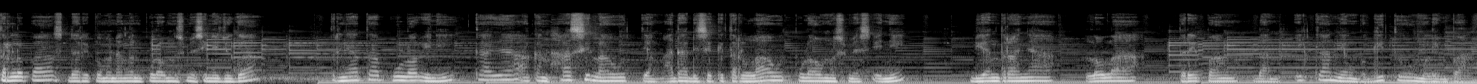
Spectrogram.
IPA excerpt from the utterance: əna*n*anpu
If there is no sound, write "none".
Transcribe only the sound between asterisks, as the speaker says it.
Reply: ŋ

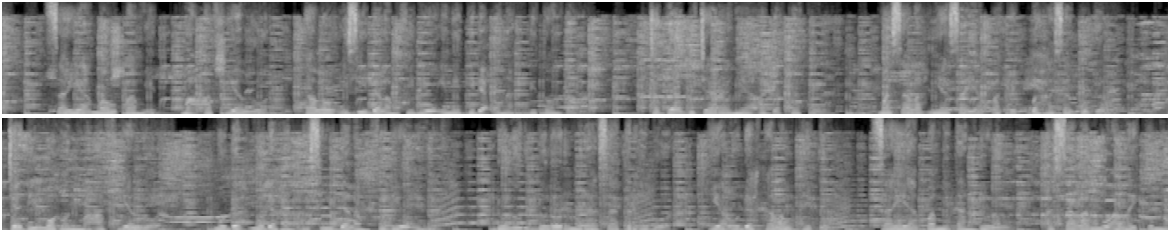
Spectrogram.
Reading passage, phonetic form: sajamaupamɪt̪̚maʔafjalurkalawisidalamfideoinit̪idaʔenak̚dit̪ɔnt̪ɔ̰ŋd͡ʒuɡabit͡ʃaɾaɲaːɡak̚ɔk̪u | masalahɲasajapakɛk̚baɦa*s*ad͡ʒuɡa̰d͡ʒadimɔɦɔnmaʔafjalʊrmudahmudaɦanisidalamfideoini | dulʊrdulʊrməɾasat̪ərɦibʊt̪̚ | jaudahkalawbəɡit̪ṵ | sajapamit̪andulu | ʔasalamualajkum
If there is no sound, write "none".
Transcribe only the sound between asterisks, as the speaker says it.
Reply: s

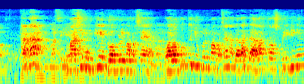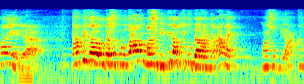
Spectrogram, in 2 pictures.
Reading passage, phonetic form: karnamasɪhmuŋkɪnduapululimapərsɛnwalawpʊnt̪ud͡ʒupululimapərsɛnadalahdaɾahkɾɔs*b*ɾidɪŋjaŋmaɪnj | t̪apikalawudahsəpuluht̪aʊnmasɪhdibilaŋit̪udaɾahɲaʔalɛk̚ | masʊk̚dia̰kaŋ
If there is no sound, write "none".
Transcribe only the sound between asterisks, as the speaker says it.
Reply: b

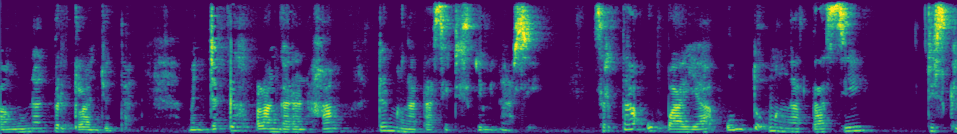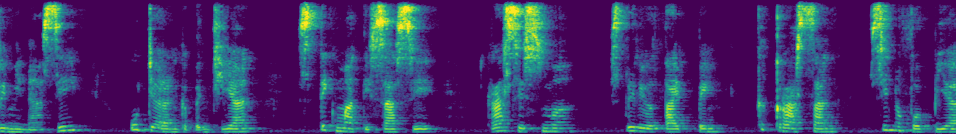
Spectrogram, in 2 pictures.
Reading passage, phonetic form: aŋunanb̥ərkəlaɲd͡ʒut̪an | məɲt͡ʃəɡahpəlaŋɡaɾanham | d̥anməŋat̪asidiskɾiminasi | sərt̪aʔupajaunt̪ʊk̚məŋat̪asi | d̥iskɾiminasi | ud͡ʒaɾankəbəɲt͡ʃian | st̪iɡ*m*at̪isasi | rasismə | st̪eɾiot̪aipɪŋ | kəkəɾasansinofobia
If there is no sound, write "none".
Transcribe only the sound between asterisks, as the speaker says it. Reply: m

